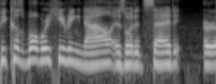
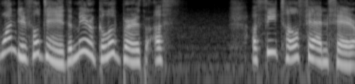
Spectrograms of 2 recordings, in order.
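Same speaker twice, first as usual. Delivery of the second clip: put-on snake girl voice. Like you're a cheerful, slinky snake-girl character delivering a gleeful announcement with a silly sing-song slither in your voice. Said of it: "Why do I sound like Mia from Monster Musume?".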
